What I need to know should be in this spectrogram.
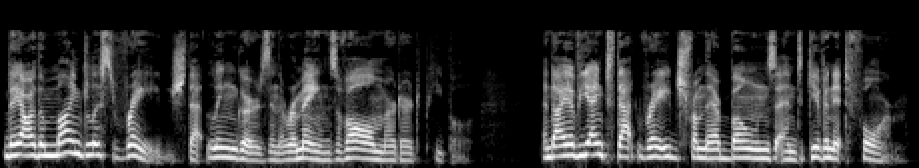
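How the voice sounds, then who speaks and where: An ancient male vampire, grave and weary, talks in a low rasp that sits well below an ordinary voice, as a woman narrator puts him on. He sounds like an audiobook figure, recorded close and dry. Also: measured pace, no room sound, close to an everyday voice. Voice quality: rasping, low.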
